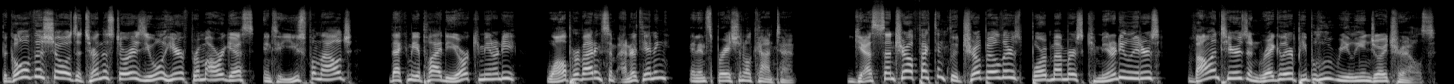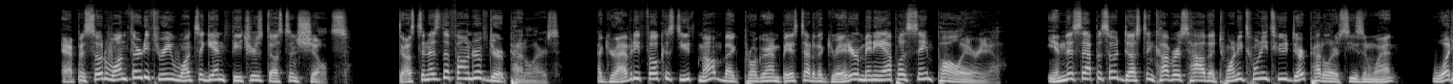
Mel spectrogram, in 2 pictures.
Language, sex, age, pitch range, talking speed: English, male, 30-49, 155-260 Hz, 190 wpm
